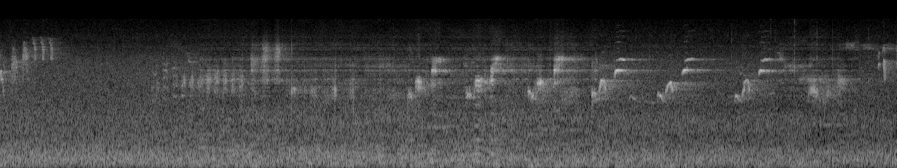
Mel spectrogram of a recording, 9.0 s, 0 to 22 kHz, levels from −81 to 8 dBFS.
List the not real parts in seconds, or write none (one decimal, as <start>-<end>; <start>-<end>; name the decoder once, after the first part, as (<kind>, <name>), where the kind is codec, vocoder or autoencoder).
2.0-6.0 (codec, SNAC); 7.8-8.6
